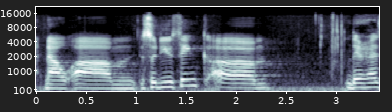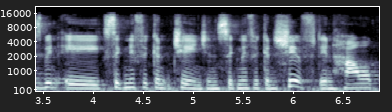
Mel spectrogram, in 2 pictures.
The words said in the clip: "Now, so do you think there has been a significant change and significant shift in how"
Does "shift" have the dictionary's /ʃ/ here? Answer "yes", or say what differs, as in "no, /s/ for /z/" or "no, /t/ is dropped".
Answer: yes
